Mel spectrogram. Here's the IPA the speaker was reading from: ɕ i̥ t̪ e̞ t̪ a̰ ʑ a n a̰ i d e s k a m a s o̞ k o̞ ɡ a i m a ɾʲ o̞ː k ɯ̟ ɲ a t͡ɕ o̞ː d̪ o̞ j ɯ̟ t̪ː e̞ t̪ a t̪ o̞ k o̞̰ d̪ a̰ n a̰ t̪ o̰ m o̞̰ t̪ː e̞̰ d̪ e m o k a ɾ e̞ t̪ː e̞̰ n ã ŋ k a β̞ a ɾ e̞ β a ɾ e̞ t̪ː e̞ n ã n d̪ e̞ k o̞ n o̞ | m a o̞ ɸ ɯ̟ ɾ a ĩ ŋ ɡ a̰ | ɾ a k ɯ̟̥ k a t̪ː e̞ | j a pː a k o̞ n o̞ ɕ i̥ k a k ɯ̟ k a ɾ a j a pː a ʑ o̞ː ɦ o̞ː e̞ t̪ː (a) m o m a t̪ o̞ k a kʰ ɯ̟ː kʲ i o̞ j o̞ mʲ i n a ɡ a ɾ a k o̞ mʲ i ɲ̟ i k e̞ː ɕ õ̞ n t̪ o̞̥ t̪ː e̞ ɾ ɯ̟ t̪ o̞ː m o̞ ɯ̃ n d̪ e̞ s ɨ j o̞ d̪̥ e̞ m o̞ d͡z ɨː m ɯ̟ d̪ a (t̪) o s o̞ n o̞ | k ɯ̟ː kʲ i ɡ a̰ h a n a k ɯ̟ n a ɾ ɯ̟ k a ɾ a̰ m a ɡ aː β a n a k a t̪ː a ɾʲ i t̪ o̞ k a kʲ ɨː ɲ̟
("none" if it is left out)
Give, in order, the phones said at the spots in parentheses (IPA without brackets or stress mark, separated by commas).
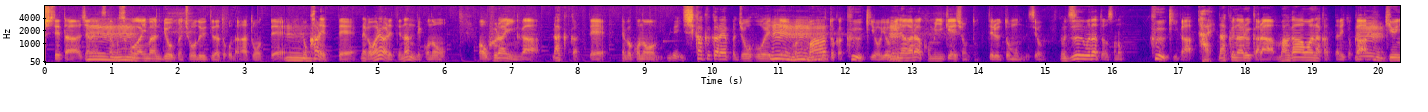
e, t̪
